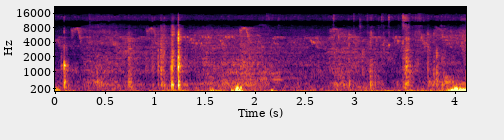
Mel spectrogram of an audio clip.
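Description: A young man chews food with his mouth closed.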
